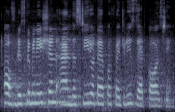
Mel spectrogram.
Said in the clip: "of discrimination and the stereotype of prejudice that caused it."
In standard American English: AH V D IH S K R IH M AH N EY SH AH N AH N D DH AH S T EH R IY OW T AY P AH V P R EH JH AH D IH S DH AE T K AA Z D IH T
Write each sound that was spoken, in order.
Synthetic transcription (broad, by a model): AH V D IH S K R IH M AH N EY SH AH N AH N D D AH S T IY R IY OW T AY P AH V P R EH JH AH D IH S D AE T K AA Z IH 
